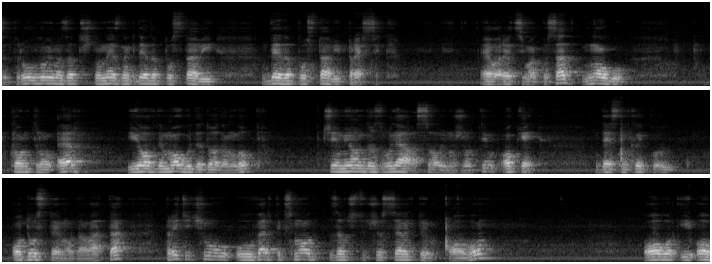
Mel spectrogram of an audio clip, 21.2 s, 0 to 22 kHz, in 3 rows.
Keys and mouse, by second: 6.9 ctrl+r, 15.9 click.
